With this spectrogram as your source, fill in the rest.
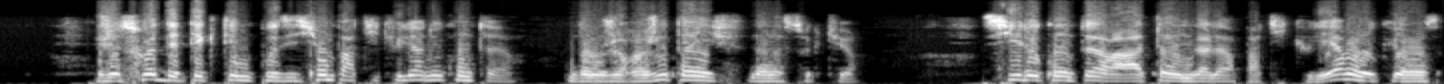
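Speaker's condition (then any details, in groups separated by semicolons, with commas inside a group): No condition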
